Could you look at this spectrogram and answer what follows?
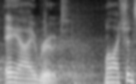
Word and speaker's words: Root: company's name yes it's it's root like the foot of a tree like the foot of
